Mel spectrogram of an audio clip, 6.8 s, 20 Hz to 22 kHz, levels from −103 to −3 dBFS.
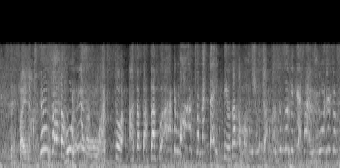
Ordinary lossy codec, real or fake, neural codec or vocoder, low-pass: none; fake; codec, 16 kHz, 1.1 kbps, Voila-Tokenizer; 7.2 kHz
